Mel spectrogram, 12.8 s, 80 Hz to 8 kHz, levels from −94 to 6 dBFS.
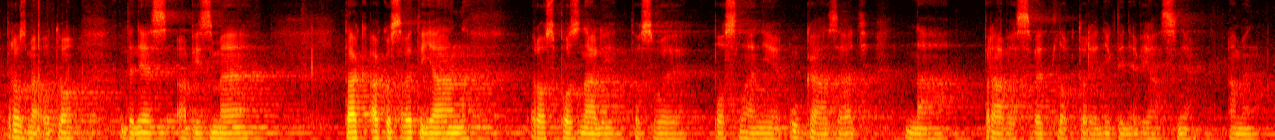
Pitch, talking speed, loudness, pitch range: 115 Hz, 105 wpm, -31 LUFS, 115-120 Hz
